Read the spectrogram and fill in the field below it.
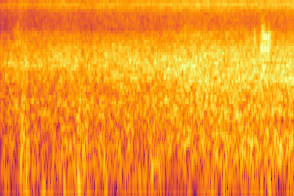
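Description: Sea waves at Palavakkam beach, a steady broadband wash of surf with wind noise on the microphone, fairly faint and continuous with no voices.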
